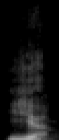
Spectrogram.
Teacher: We make that sound by slightly raising the tongue toward the palate. And in fact, we put the tongue in a position that's very similar to the position we use to make the E sound. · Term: Y sound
